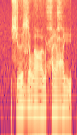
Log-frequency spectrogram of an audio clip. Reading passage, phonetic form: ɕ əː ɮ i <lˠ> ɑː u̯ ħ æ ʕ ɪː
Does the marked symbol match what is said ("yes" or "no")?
yes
